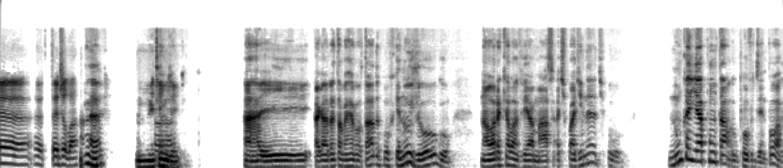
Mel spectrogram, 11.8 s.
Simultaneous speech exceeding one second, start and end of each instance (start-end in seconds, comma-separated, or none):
none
